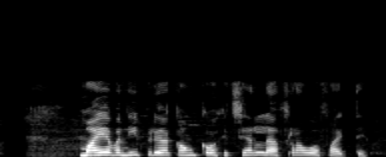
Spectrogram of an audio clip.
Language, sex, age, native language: Icelandic, female, 30-39, Icelandic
